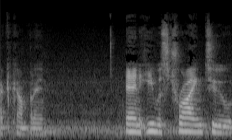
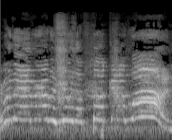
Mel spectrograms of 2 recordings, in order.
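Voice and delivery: much higher, fast, shouted brat voice; bratty Sonic shout; 9 dB louder, faster than usual. Retold or imitated. Sonic brushes off the kid, high fast bratty shout. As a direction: blow him off and bolt. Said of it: "Sonic defies the kid".

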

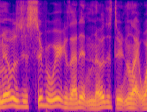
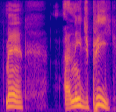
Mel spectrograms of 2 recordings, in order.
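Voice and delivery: lightly put-on street accent, raised pitch; imitation of classmate's accent; 5 semitones higher than usual. Classmate begging a near stranger for help, imitated accent. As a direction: plead in a rough imitation of his accent. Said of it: "doing my best imitation of his accent".

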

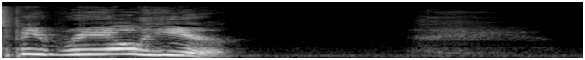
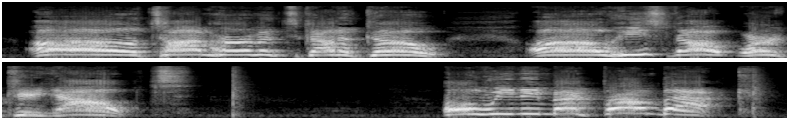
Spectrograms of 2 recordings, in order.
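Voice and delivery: yelled whiny fan quote; mocking shout; 2 semitones higher than usual. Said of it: "what people said".

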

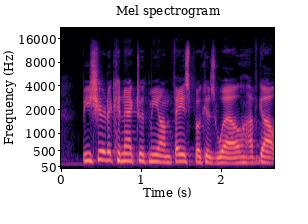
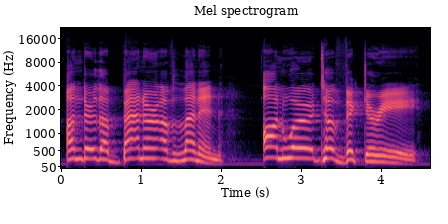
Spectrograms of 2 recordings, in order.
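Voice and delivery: ranting dictator speech; 7 semitones higher, 3 dB louder than usual. Retold or imitated. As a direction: proclaim it like a rally speech. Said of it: "Stalin's closing remarks were as follows".

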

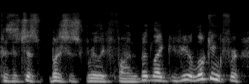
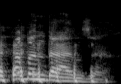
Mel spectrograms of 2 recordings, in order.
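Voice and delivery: hammed-up Italian, slow and louder; big mock Italian exclamation; booming sing song welcome; 3 semitones higher, 4 dB louder, slower than usual. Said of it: "I knew you were gonna do that too".

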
